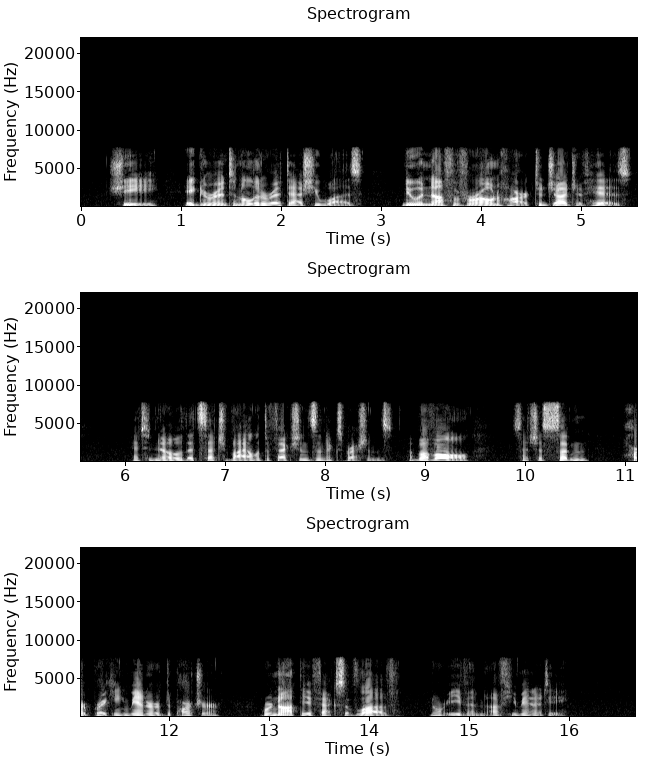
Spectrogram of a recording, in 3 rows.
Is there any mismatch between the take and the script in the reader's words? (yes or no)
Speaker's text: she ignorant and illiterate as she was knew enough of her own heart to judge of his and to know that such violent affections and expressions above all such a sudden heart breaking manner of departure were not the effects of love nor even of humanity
no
